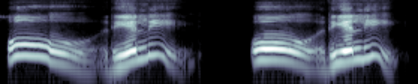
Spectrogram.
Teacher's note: Exclamation expressing sarcasm or irony. Example, oh, really? Oh, really? Oh, really? So first rise, then fall. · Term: rise fall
